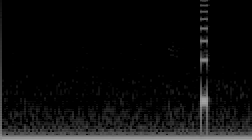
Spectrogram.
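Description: A short electronic menu beep sounds.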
